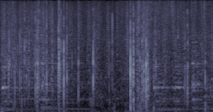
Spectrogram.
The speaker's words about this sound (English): I am podcasting in the middle of a rainstorm. Rain is not a big deal, but the thing that is the lightning and thunder.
